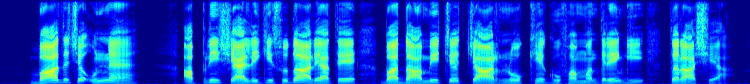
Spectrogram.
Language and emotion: Dogri, neutral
